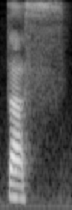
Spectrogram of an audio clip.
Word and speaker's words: tasse: E as the last letter of a word is silent in French. Armoire, tasse, imprimante.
